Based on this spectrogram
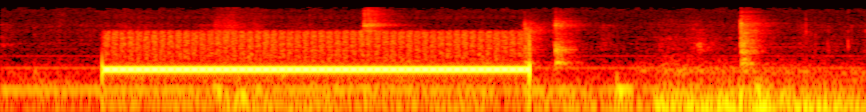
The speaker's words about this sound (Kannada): ಸಾಕಷ್ಟು ಕರೆಗಳು ಬರ್ತಾ ಇವೆ, ಕರೆ ತಗೊಳ್ಳೋಣ.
